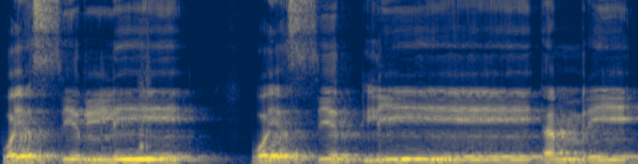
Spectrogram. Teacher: ലീ എന്നതിലെ യാഇൻ്റെ ദീർഘം മദ് മുൻഫസിൽ ജായിസാണ്. 4-5 ഹറക്കത്തിൻ്റെ അളവിൽ ദീർഘിപ്പിക്കുക.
